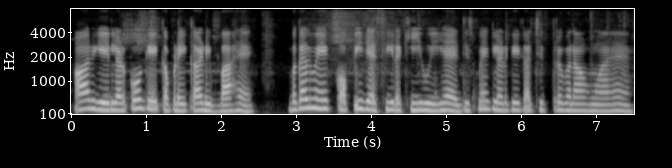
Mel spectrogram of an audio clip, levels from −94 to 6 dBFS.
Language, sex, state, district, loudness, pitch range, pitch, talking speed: Hindi, female, Bihar, Madhepura, -23 LUFS, 185-220 Hz, 195 Hz, 200 wpm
